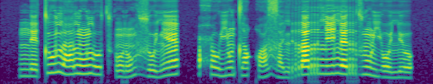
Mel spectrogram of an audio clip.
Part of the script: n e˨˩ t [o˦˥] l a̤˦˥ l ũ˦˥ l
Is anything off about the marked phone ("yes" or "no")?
yes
